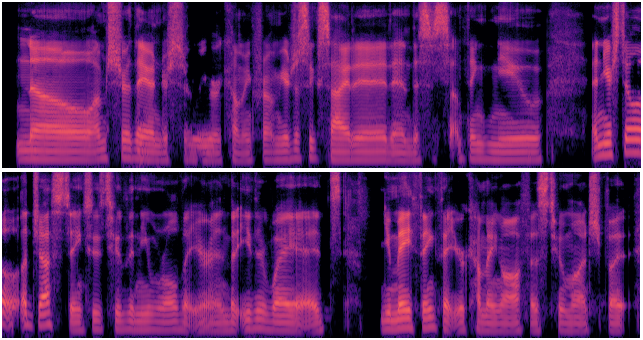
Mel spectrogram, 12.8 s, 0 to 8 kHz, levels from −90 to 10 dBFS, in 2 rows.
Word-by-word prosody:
No, 105 -1 +3
I'm 110 +3 -5
sure 125 +1 +2
they 115 -3 +4
understood 100 0 -1
where 95 - -11
you 95 - -10
were 95 0 -8
coming 95 -1 -10
from, 100 0 -9
you're 105 +1 -2
just 115 +3 +4
excited, 100 -3 +3
and 95 0 -5
this - - +4
is - - +3
something 105 -1 0
new, 100 0 -4 0.5
and - - -2
you're 160 0 +3
still 190 +3 +1
adjusting 155 - +1
to 110 - -2
to 110 +1 -1
the 105 0 -9
new 105 0 -10
role 100 +1 -6
that - - -7
you're - - -6
in, 95 +1 -8
but - - -2
either 115 0 -7
way, 95 -2 -1
it's - - -1 0.4
you 110 +1 -3
may 120 +3 +8
think 125 +2 -2
that - - 0
you're - - -6
coming 95 -2 -5
off 90 -1 -3
as - - +4
too 95 - -3
much, 90 -1 -2
but 450 - -4
105 Hz, 210 wpm, -26 LUFS, 100-110 Hz, 0.5 s, may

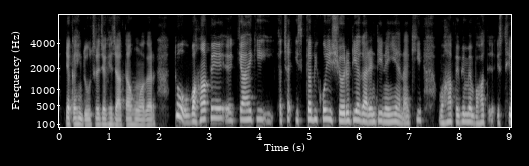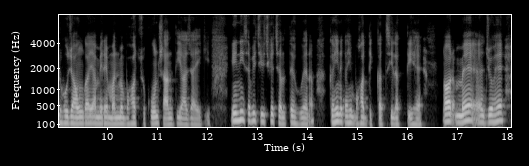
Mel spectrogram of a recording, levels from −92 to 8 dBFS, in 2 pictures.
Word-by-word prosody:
या 110 - +6
कहीं 110 -1 +2
दूसरी 95 +2 -2
जगह 105 +1 -1
जाता 100 0 +1
हूँ 100 -1 -1
अगर 95 +1 -2 0.4
तो 275 - +5 0.3
वहाँ 175 +6 +6
पे 220 0 +2 0.3
अ, 170 - -23
क्या 185 -1 +3
है 185 +1 +2
कि 190 -4 -8
अच्छा 160 +1 -3
इसका 170 +3 +1
भी 190 +1 0
कोई 200 -1 +3
श्योरिटी 165 +1 +2
या 175 - +5
गारंटी 150 +1 +2
नहीं 145 +1 +1
है 140 -3 +1
ना - - -1
कि 180 -1 -7 0.4
वहाँ 125 +4 -1
पे 140 - +2
भी 150 +2 -2
मैं 145 -2 +3
बहुत 135 +3 -4
इ - - -9
स्थिर 140 +1 -3
हो 125 -1 0
जाऊँगा 115 - +2
या - - +2
मेरे 115 0 0
मन 110 0 +1
में 115 -1 +1
बहुत 115 +2 -4
सुकून 120 +1 -2
शांति 105 +2 -1
आ 100 -1 -2
जाएगी। 100 -1 -7 0.5
इन्हीं 175 +3 +4
सभी 160 -1 -1
चीज़ 145 -1 -4
के 150 - 0
चलते 130 -2 -2
हुए 110 -2 -3
ना, 170 - -6 0.3
कहीं 140 +3 +3
न 145 - +2
कहीं 130 -1 -1
बहुत 115 0 -3
दिक्कत-सी 120 - -6
लगती 105 -1 -5
है 100 -1 -4 0.4
और 150 +1 +7
मैं 150 +6 +5
अ, - - 0
जो 135 +2 +1
है 160 +3 +2
130 Hz, 205 wpm, -24 LUFS, 110-160 Hz, 0.5 s, और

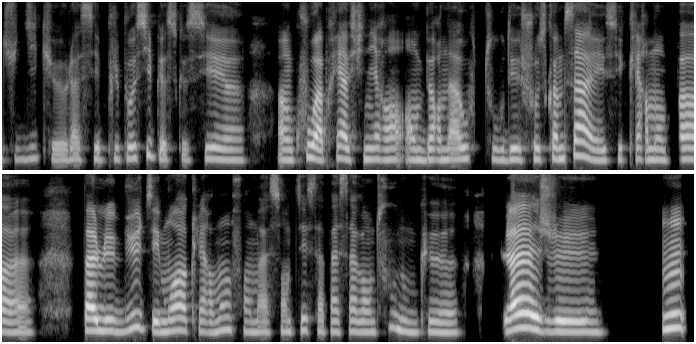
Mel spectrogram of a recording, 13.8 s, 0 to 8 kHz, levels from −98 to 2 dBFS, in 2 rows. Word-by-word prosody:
te 195 +2 -16
dis 200 +2 -13
que 95 - -11
là 95 +1 -6
c'est 200 - -7
plus 200 +1 -13
possible 220 +5 -4
parce 200 - -7
que - - -11
c'est, 200 +1 -4
heu, 185 0 -5 0.3
un 185 - -2
coup 220 +4 +1
après 185 +4 +2
à 205 - +5
finir 200 0 -5
en 190 - -2
en 190 - -3
burnout 190 +2 -2 0.2
ou 185 -1 -7
des 195 +1 -2
choses 195 +1 -5
comme 205 0 0
ça 245 -4 +3
et 180 - -3
c'est 195 +2 -9
clairement 190 -1 -4
pas, 195 - +1
heu, - - -9 0.5
pas 210 -1 +10
le 205 0 +3
but 235 +7 -3
et 185 - +3
moi 210 +3 +2
clairement, 190 +1 -5
enfin 195 -4 -9
ma 185 - -6
santé, 190 +3 -6
ça 215 - -8
passe 190 0 -7
avant 185 -1 -3
tout 250 +7 -9
donc 190 -3 -5
heu, 175 -2 -3 0.5
là, 235 +3 +10
je 190 -1 +2 0.6
mmh. 250 +3 +5
195 Hz, 205 wpm, -23 LUFS, 185-210 Hz, 0.6 s, pas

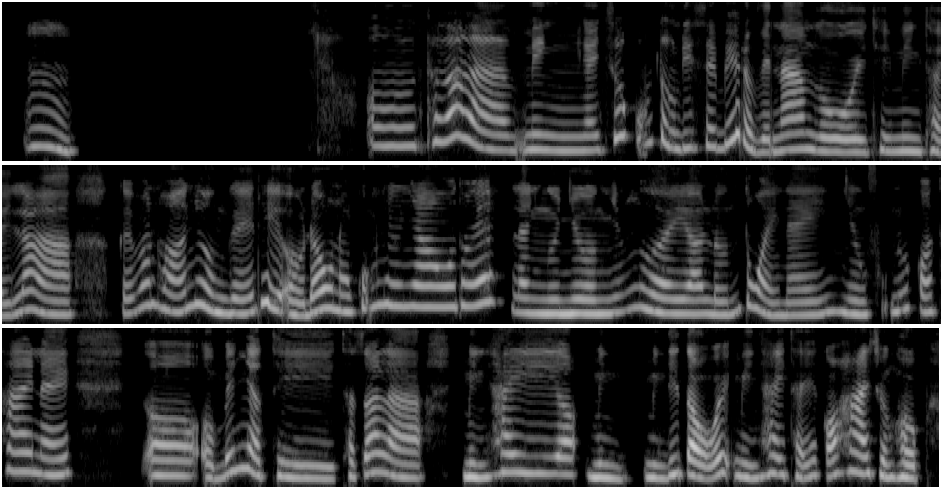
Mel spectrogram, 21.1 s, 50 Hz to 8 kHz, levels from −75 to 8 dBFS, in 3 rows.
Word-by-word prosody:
Ừm. 320 -7 -6 2.1
Ờ, 355 - -9 0.4
thực 420 +1 -5
ra 460 -1 +2
là 280 -4 0
mình 270 -2 -2
ngày 260 +1 -3
trước - - -1
cũng 410 - -9
từng 350 -10 -3
đi 305 +1 -5
xe 335 +2 -4
buýt 400 +10 +1
ở 315 - +1
Việt 235 -2 -3
Nam 285 +3 +1
rồi, 235 -2 0
thì 255 0 -6
mình 250 0 -1
thấy 240 -3 -5
là 265 -5 0 0.3
cái 265 +1 -7
văn 405 +4 -3
hóa 305 -4 -1
nhường 340 -10 +2
ghế 265 +1 -1
thì 355 - 0
ở 245 -5 0
đâu 330 +9 +3
nó 310 -3 0
cũng 385 +4 -5
như 400 -2 -2
nhau 385 -1 +2
thôi 405 -1 -2
ấy, 460 +2 +2
là 275 -1 -1
người 260 -1 +3
nhường 255 0 +4
những 295 +7 -5
người, 280 -7 +1
à, 255 0 +2
lớn 250 +1 -2
tuổi 315 - -1
này, 235 +2 -3
nhường 275 -4 -2
phụ - - -22
nữ 300 +4 -5
có 290 -1 -2
thai 355 -2 +1
này. 300 0 0 0.5
Ờ, 280 -1 +2
ở 245 - -1
bên 315 - -1
Nhật 365 -8 +3
thì 235 -4 0
thật 265 - -3
ra 330 +4 +2
là 255 -7 +2 0.3
mình 250 -1 +4
hay, 320 0 -1
ơ 305 -1 +3
mình 240 -5 +2
mình 240 -2 +1
đi 295 +3 +2
tàu 260 -6 +9
ấy, 300 +2 +2
mình 250 -4 0
hay 305 +2 -1
thấy 250 +1 -1
có 270 - +4
2 330 0 +4
trường 265 -4 +2
hợp, 240 -2 +4
280 Hz, 205 wpm, -24 LUFS, 255-330 Hz, 2.1 s, tàu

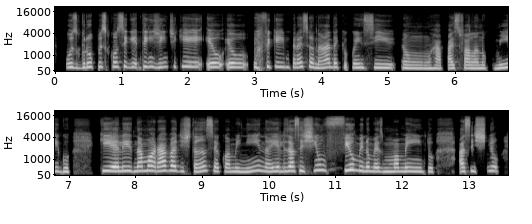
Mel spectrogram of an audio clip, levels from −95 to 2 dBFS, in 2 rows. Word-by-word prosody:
Os 250 -2 0
grupos 270 +5 -1
conseguir 285 -3 -3
tem 285 -1 0
gente 275 +3 -5
que 295 -2 -1
eu 265 0 +2
eu 255 0 +1
eu 255 - -1
fiquei 285 +4 -3
impressionada 255 -2 -1
que - - -11
eu - - -7
conheci 230 -2 -2
um 195 -2 -2
rapaz 190 +1 -3
falando 195 -1 -1
comigo, 225 +6 -1 0.4
que 280 0 +3
ele 270 +1 +6
namorava 280 +2 +4
à - - +4
distância 255 +1 -1
com 240 - -4
a 230 - 0
menina 240 +3 0
e 245 - +1
eles 255 0 0
assistiam 275 +4 +2
um - - -7
filme 325 -2 +2
no 265 0 +1
mesmo 240 -2 0
momento, 240 -1 0 0.3
assistiam 260 +2 0
255 Hz, 155 wpm, -23 LUFS, 235-280 Hz, 0.4 s, ele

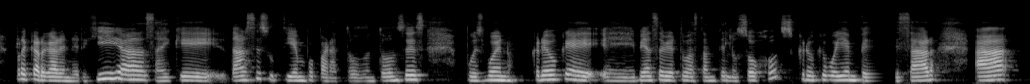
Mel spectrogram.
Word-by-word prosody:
recargar 225 -7 +3
energías, 210 - +2
hay 165 +1 -4
que 175 0 -1
darse 195 +7 0
su 200 -6 -8
tiempo 185 -2 -1
para 155 -3 -6
todo, 155 0 -11
entonces, 185 +7 0 0.4
pues 180 -3 -3
bueno, 195 -1 +3
creo 215 +2 +2
que, 215 -5 +2
eh, 165 -1 -6
me 190 - +1
has 190 +1 -2
abierto 190 -1 0
bastante 175 +1 -5
los 165 0 -7
ojos, 190 - -3
creo 210 -5 -1
que 210 - -3
voy 200 -1 +2
a - - +4
empezar 180 +1 0 0.4
a, 210 +4 +5
190 Hz, 155 wpm, -22 LUFS, 175-210 Hz, 0.4 s, a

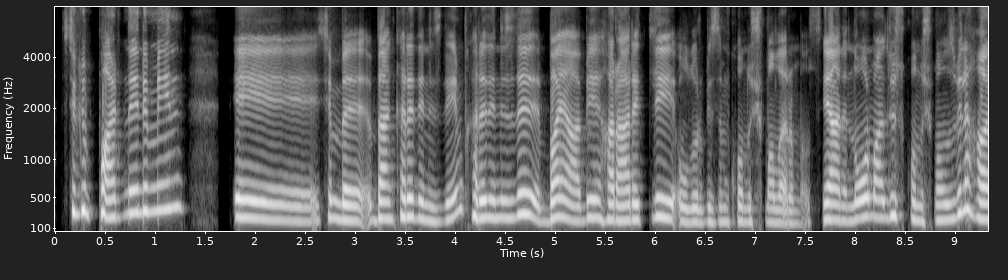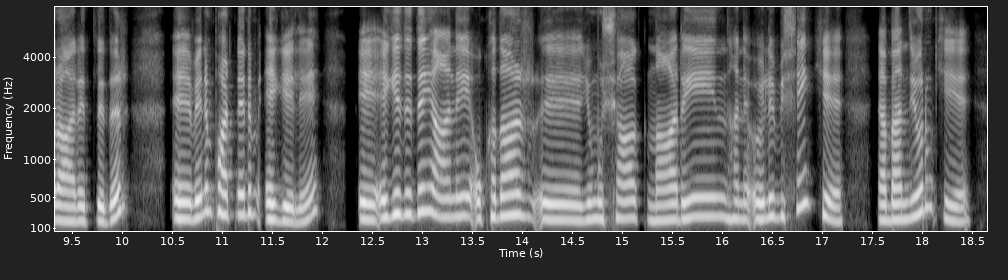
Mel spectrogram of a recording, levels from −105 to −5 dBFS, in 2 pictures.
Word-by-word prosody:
çünkü 310 -1 +2
partnerimin 315 +7 +1 0.5
eee, 205 -6 +1
şimdi 200 -5 0
ben 225 -1 +2
Karadenizliyim. 225 - 0
Karadeniz'de 230 - +1
bayağı 220 -5 +2
bir 235 0 +1
hararetli 210 +3 +1
olur 175 -2 -3
bizim 180 0 -7
konuşmalarımız. 175 -2 -6
Yani, 205 -2 +2
normal 235 +1 +1
düz 260 -1 -1
konuşmamız 205 -1 -4
bile 300 +4 +2
hararetlidir. 200 - +1 0.4
Eee, 220 -1 +4
benim 250 +7 +2
partnerim 275 -1 +1
Egeli. 195 - +1 0.4
Eee, 215 0 +3
Ege'de 280 +3 +2
de, 305 - +3
yani, 255 -4 +1
o 220 - -1
kadar, 255 +3 +2 0.2
eee, 205 -2 +2
yumuşak, 220 +1 -3
narin, 225 +5 -1
hani, 215 -2 -3
öyle 230 +3 +1
bir - - -2
şey 380 - -3
ki. 215 - -1 0.3
Ya, 205 0 0
ben 210 +1 +2
diyorum 295 +9 0
ki 195 - -4
220 Hz, 130 wpm, -22 LUFS, 200-250 Hz, 0.5 s, Eee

